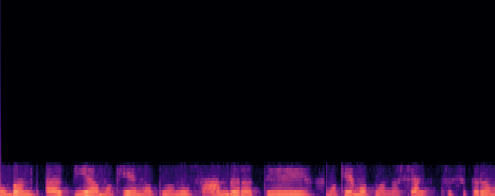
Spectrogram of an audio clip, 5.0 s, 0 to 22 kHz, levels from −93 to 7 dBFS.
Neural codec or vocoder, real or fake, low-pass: none; real; 3.6 kHz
